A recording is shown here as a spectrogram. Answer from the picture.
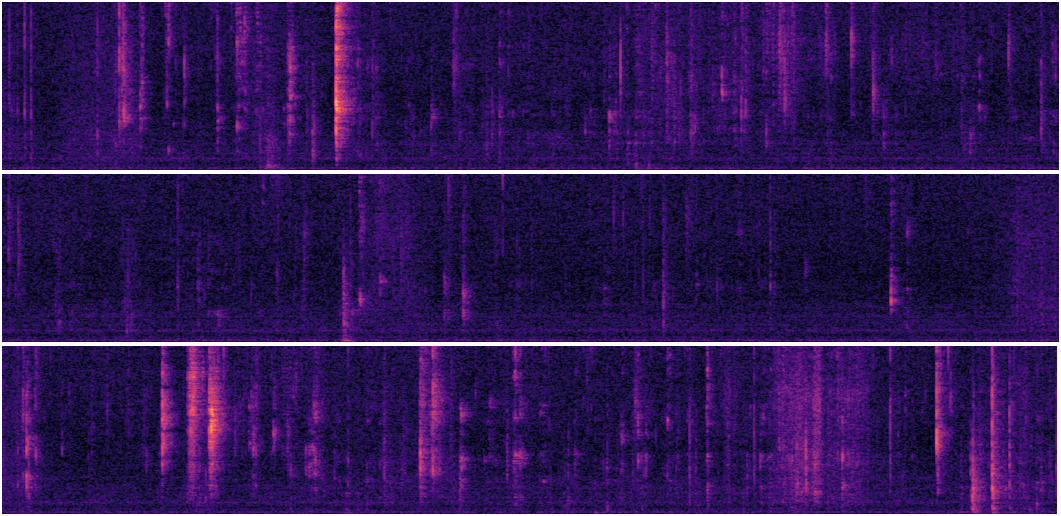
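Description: Close-up eating sounds of crispy rotisserie chicken skin dipped in ranch: scattered crunches and chewing clicks, a few sharper ones now and then and several together near the end, over a low steady hum.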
